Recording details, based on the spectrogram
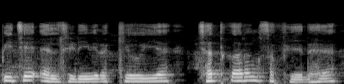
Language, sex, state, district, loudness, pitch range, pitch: Hindi, male, Uttar Pradesh, Saharanpur, -16 LUFS, 135-165 Hz, 145 Hz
